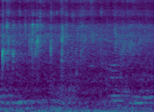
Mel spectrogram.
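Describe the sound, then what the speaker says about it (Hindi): Light rain just beginning to fall nearby, a steady soft hiss and patter of water that stays continuous and fairly close throughout. "अभी ये साइड में अभी पानी चालू एकदम हल्का हल्का चालू हो गया"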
